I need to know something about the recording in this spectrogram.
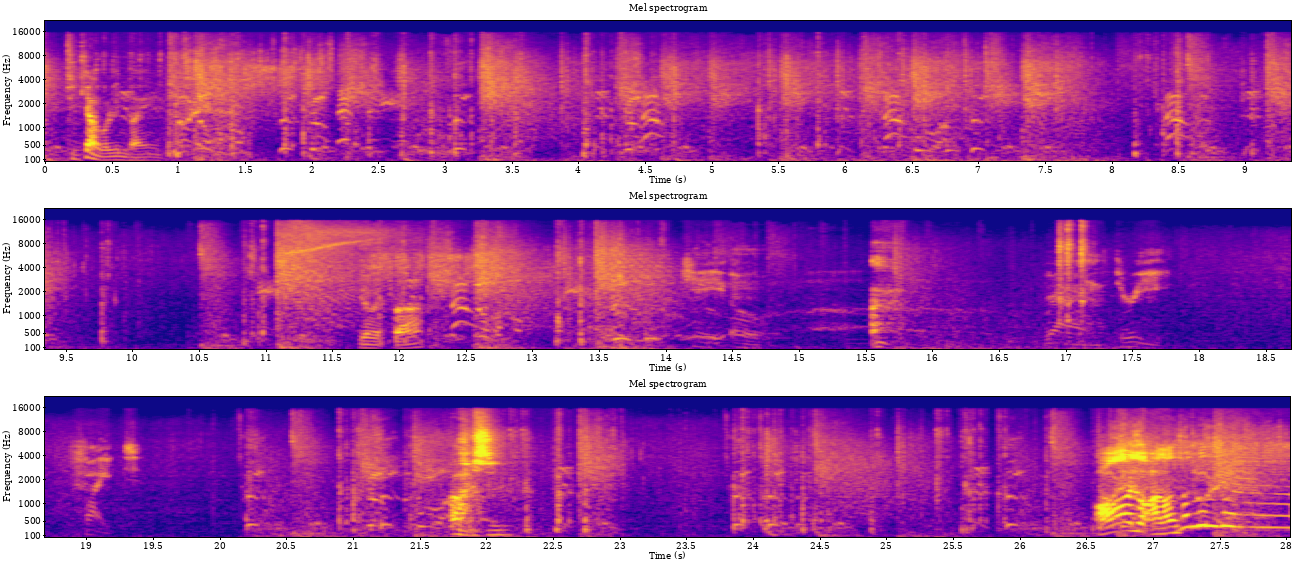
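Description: Punches and kicks land with sharp hits in a fighting game.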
